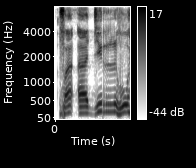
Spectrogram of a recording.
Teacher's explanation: ra sukun yang didahului kasroh dibaca tarkik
